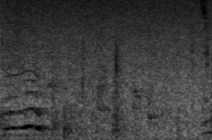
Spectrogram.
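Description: A young child's brief, faint wordless vocal sound in the first half second, then low room noise.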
